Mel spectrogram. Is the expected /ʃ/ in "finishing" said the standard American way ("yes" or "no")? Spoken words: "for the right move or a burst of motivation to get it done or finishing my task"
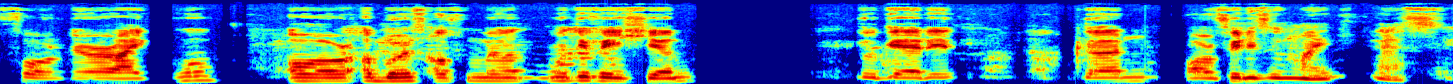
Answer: no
